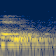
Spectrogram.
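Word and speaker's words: hello: हेलो लिखा गया हेलो तो अमेरिकन जो प्रोनाउंस करते हैं तो इसमें विथ एच यानी एच के साथका प्रोनंसिएशन करते है वो बोलते हैं हेलो जबक वही ब्रिटिश इंग्लिश में इस उच्चारण किया क्या बोला जाता है बोता है एलो क्या बोला जाता है एलो यानी इसमें जो है एच साइलेंट हो जाता है 90 पर ब्रिटिश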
